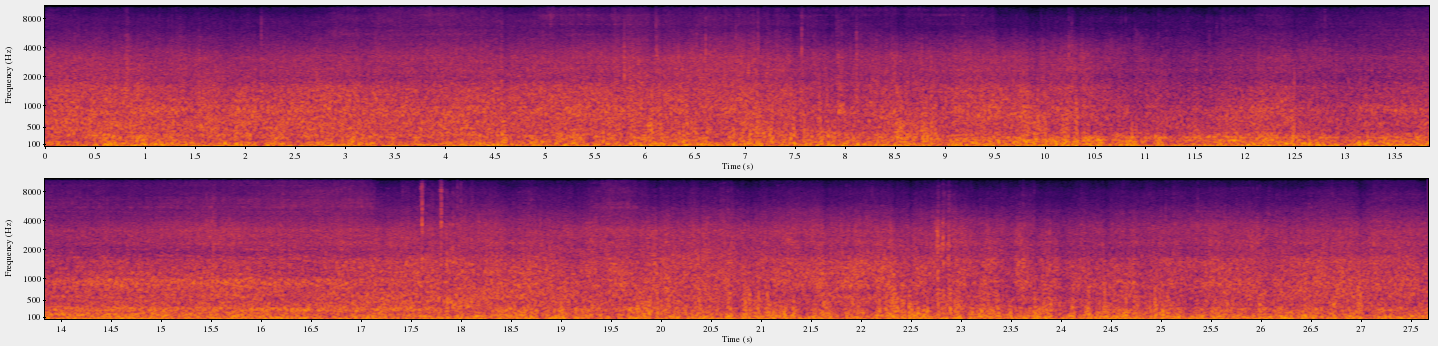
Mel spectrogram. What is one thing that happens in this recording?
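Fat bike tyres crunch over packed snow.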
